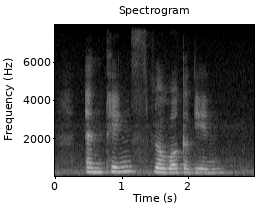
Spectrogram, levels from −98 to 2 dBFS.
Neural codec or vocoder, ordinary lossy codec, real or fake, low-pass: none; none; real; none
